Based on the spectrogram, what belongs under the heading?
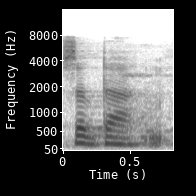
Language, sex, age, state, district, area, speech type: Maithili, female, 45-60, Bihar, Madhepura, rural, spontaneous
